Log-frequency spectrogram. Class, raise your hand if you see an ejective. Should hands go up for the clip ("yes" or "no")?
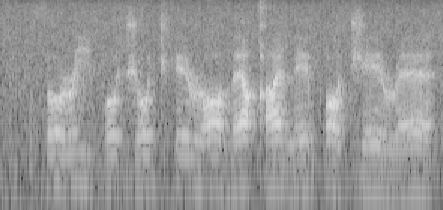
yes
